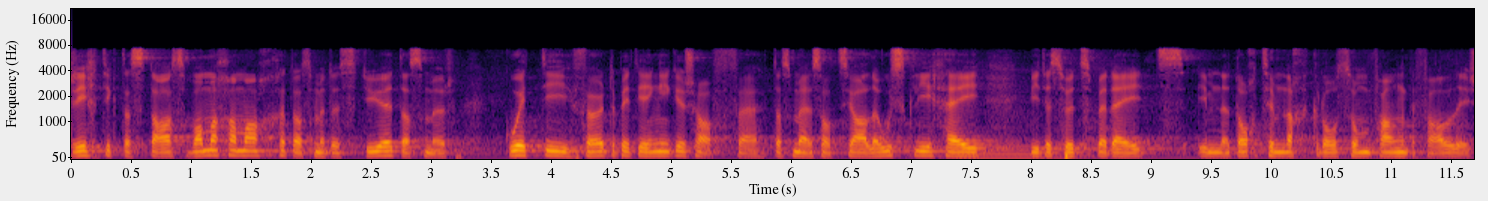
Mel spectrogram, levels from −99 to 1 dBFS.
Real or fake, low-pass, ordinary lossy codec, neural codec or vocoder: real; 7.2 kHz; none; none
